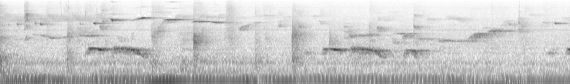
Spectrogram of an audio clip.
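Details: Fantail bird kept in a cage for one year, in a large space, singing a series of short whistled phrases that slide downward, mixing high thin notes with lower fluty ones and pausing briefly between them over a steady low hum.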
